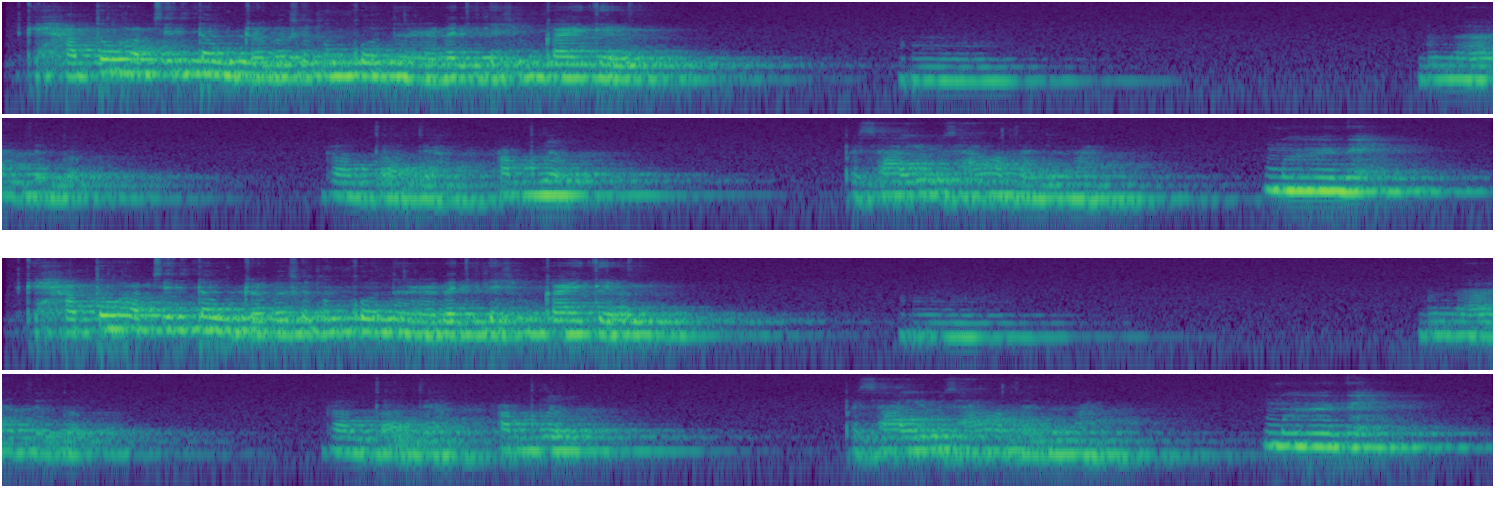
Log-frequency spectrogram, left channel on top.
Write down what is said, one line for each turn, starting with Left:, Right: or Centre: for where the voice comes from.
Right: ꯍꯥꯞꯇꯣꯛ ꯍꯥꯞꯆꯤꯟ ꯇꯧꯗ꯭ꯔꯒꯁꯨ ꯑꯗꯨꯝ ꯀꯣꯟꯅꯔꯒꯗꯤ ꯀꯩꯁꯨꯝ ꯀꯥꯏꯗꯦꯕ
Left: ꯎꯝ ꯑꯗꯨꯅꯦ ꯍꯥꯏꯗ ꯑꯗꯨꯣ ꯀꯇꯗꯦ ꯍꯕ ꯄꯩꯁꯥꯒꯤ ꯄꯩꯁꯥ ꯉꯥꯛꯇꯅꯤꯅ
Right: ꯃꯥꯅꯦ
